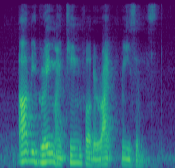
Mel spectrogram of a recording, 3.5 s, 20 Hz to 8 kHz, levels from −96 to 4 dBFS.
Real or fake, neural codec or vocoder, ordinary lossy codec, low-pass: fake; codec, 44.1 kHz, 2.6 kbps, SNAC; none; 7.2 kHz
